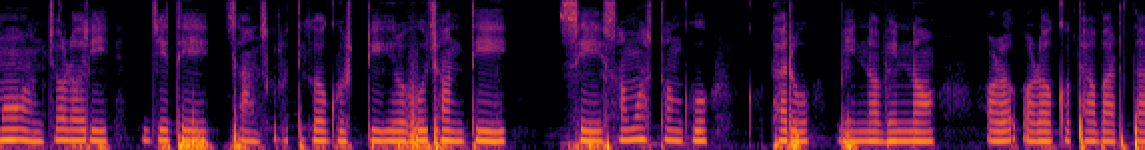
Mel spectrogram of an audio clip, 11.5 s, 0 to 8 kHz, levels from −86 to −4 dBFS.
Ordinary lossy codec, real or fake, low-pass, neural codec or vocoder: none; real; none; none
